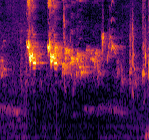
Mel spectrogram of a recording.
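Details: Singing red-whiskered bulbul in competition condition: two loud sharp opening notes followed by a sliding, rolling warble that fades out.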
